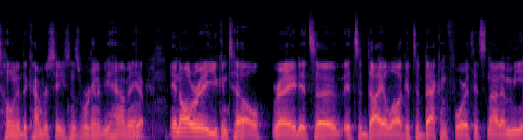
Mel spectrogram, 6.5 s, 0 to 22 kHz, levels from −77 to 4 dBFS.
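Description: At 3.56 s, just after "already you can tell", the call's bandwidth estimate falls and the encoder is pushed onto a much smaller bit budget, a call bitrate drop that sounds consistent with a fall from around 48 kbps to roughly 18 kbps. With fewer bits the speech is coded more coarsely and the high frequencies are trimmed away, so the voice turns muffled, rough and watery. The starved rate holds for about 2.43 s and does not recover before the clip ends.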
